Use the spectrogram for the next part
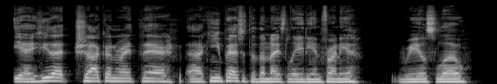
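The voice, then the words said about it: Game character voice. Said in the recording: “in-character voice”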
